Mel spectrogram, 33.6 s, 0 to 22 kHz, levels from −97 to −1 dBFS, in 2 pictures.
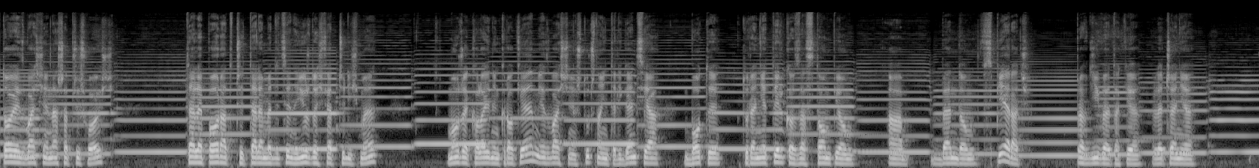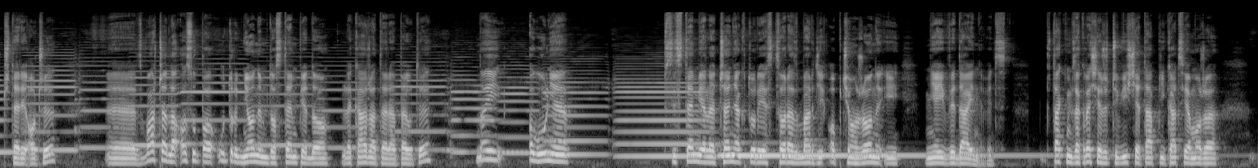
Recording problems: background music; loud; throughout; 7 dB below the speech

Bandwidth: 16 kHz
